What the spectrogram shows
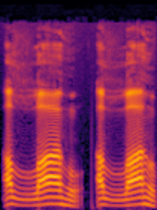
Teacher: लफ्ज अल्लाह यह जो है पूर पढ़ी जाए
